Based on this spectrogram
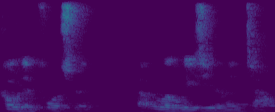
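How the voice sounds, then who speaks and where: A soft-spoken man talks in a somewhat breathy voice amid audible room echo. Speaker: city attorney. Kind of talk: council meeting report. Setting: city council meeting room. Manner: hesitant, many fillers.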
